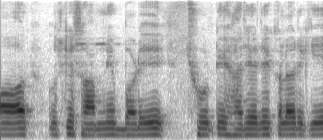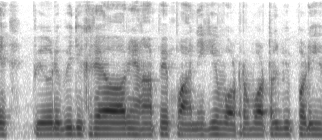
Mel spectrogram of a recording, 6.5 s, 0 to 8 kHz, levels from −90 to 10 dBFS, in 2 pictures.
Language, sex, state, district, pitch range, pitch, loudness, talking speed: Hindi, male, Haryana, Charkhi Dadri, 125-130 Hz, 125 Hz, -17 LUFS, 215 wpm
